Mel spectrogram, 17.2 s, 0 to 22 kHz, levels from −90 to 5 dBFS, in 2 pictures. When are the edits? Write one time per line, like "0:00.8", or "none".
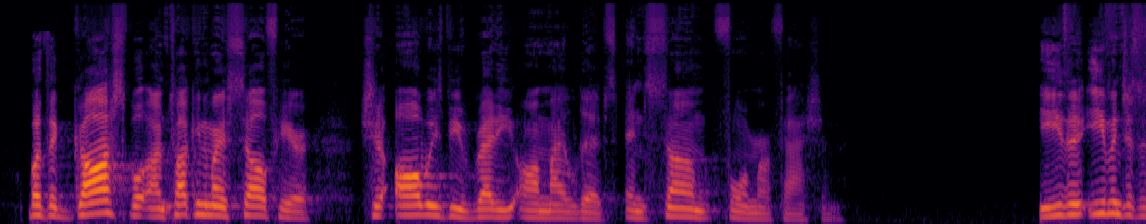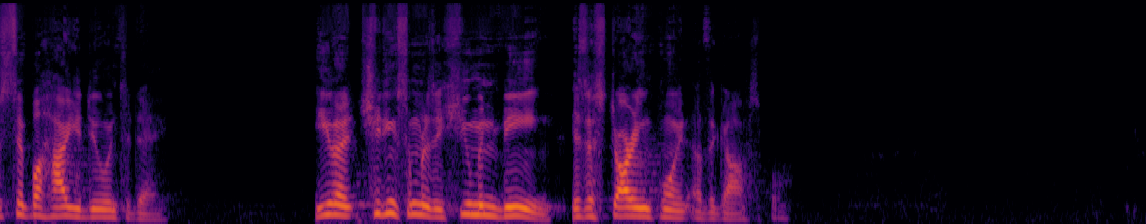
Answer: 0:11.3
0:12.8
